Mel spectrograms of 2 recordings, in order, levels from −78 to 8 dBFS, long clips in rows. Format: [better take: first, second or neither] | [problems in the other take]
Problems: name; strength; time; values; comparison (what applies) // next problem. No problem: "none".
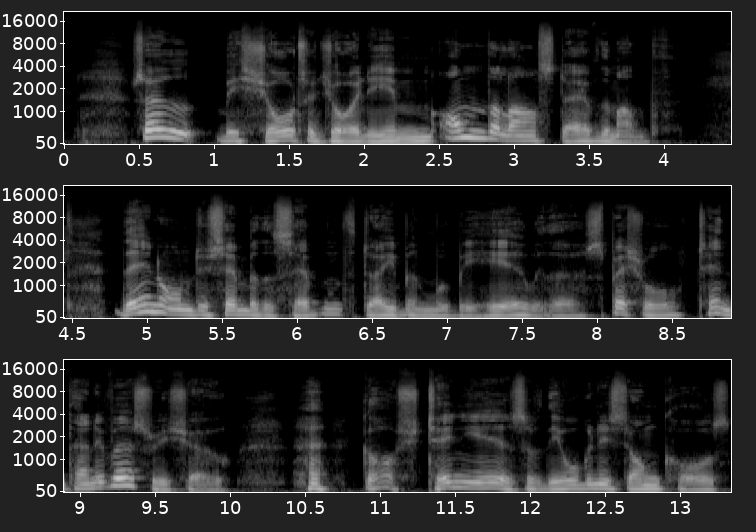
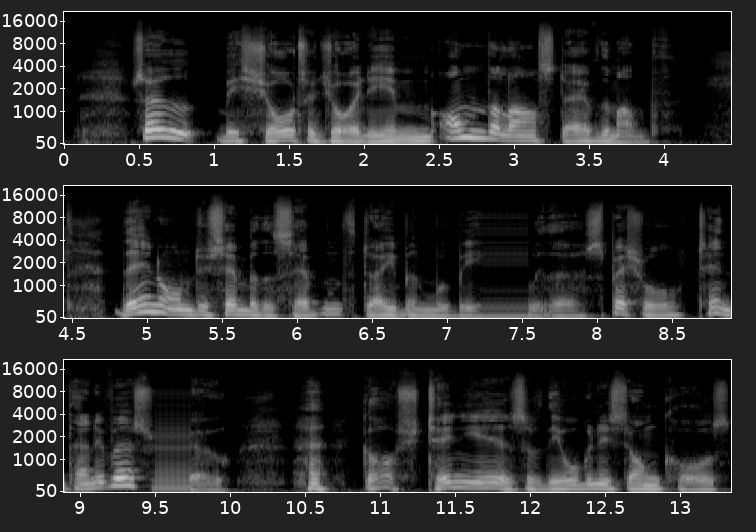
first | audio freezing; at 7 s and at 9.5 s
